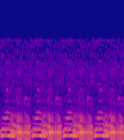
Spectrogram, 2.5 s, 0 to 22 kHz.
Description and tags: Looped elements from raw recording of doodling on a violin with a noisy laptop and cool edit 96. One final shower scene variation but more of an after effect. Resolution or reiteration.
loop, climax, violin, cadence, noisy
